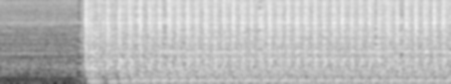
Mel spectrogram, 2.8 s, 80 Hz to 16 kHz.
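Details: 1996 Mastercraft Wetjet Duo jet ski, revived after years of neglect with a new water box (muffler) fitted: engine catches abruptly and settles into a loud, steady two-stroke buzz; runs evenly.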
